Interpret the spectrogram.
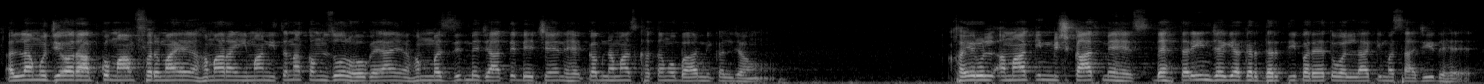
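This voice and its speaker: A fervent male preacher delivering a sermon. His tone is bright and forceful, and he rouses the listeners and calls on them to answer back. His delivery swings between loud exhortation and quieter storytelling. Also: sits high, little pitch movement, unhurried, a little hiss or hum. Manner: fervent, rousing, calls for crowd responses.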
